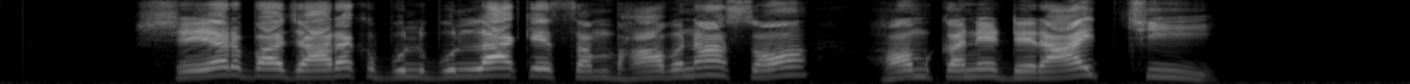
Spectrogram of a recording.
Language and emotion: Maithili, fearful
